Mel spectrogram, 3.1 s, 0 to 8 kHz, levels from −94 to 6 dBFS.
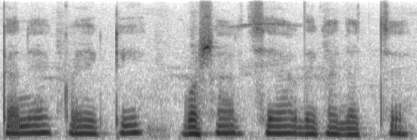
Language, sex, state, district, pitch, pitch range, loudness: Bengali, male, Assam, Hailakandi, 150 Hz, 140-155 Hz, -18 LUFS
